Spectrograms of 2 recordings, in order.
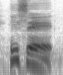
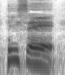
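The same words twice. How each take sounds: The two takes are said the same way.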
